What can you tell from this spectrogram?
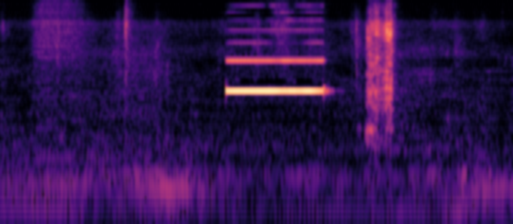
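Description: A single electronic beep: a steady high tone lasting about a second, starting about two seconds in, and the loudest sound here. A short hiss follows about a second later over a low background hum.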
